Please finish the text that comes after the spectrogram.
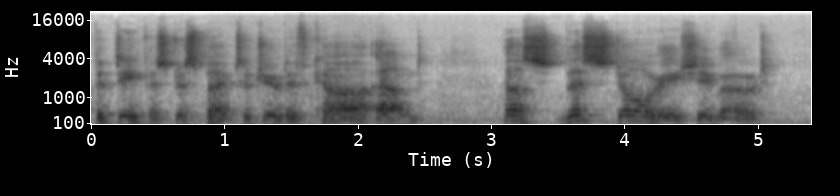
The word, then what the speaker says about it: Kerr: Written by the most distinguishable author, Judith Kerr. Although it's spelt Kerr, it's pronounced Kerr, who was German born but lived in England for a very, very long time of her life.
